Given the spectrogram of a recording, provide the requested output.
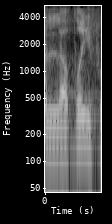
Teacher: اللطيف هنا تجاور لام مرققة مع طاء مفخمة. ما نقول اللطيف اللطيف ما بيصح لا يصح تفخيم مين اللام.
